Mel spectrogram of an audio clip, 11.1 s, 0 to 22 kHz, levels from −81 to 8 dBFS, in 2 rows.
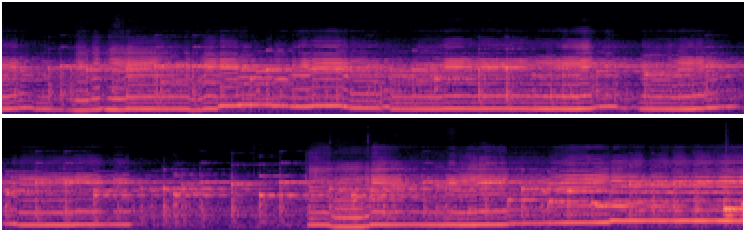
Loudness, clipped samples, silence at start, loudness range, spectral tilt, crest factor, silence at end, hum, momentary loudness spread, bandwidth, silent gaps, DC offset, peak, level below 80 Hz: -22 LUFS; under 0.1%; 0 s; 3 LU; -6 dB/octave; 18 dB; 0 s; none; 7 LU; 9.2 kHz; none; 0.1%; -4 dBFS; -70 dBFS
